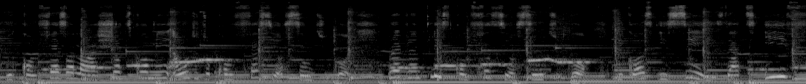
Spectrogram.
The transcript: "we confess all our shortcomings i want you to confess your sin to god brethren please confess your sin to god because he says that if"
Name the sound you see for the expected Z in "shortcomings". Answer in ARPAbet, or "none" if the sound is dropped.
none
